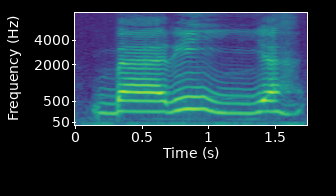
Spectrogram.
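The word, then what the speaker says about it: البرية: Ri-nya dia dibaca secara tarqiq karena ro-nya berbaris di bawah atau kasroh. Jadi otomatis kalau barisnya di bawah, maka dia dibacanya tipis, bari. Bariyah, ya-nya tekan ada tasydid, bariyah. Dan tak marbutohnya berubah jadi hak sukun ketika berhenti.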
